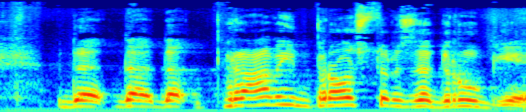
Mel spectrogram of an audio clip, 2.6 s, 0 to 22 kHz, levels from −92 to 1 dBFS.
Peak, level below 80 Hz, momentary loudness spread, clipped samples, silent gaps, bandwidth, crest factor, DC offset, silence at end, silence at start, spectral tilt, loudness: -6 dBFS; -54 dBFS; 3 LU; under 0.1%; none; over 20 kHz; 12 dB; under 0.1%; 0 s; 0 s; -3 dB/octave; -19 LUFS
